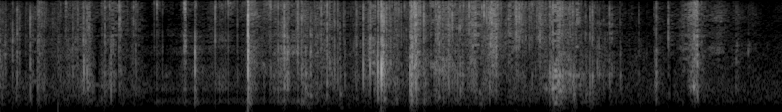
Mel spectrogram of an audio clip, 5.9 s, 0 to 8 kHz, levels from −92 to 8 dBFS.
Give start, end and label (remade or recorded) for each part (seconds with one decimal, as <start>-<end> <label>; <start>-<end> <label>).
0.0-1.1 recorded; 1.1-2.3 remade; 2.3-5.9 recorded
